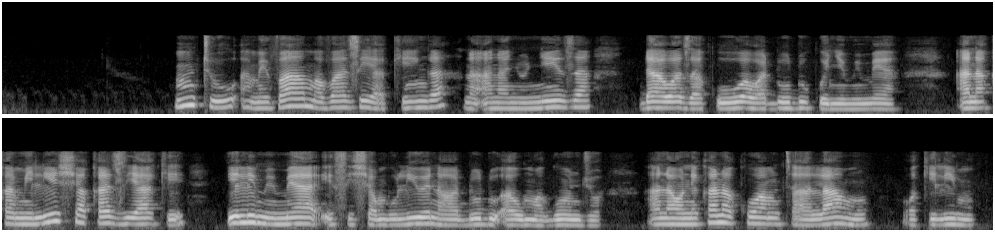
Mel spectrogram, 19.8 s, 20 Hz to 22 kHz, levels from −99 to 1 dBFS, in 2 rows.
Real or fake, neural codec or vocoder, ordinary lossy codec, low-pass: real; none; MP3, 64 kbps; 7.2 kHz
